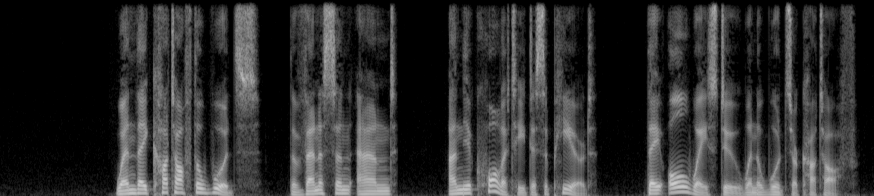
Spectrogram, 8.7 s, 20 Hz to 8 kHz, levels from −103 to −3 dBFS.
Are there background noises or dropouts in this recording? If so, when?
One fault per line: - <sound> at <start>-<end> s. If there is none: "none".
none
